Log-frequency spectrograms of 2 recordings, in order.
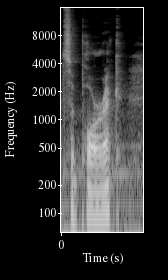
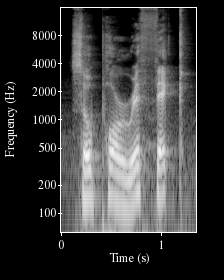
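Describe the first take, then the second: First: The word is said with three syllables. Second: The word is said with four syllables. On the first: The speaker calls it wrong. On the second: The speaker calls it right.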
